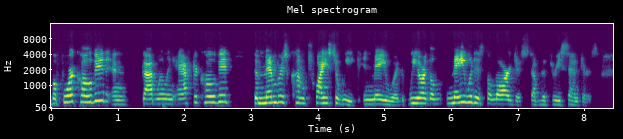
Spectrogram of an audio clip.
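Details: Adult woman speaking; ordinary speech.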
